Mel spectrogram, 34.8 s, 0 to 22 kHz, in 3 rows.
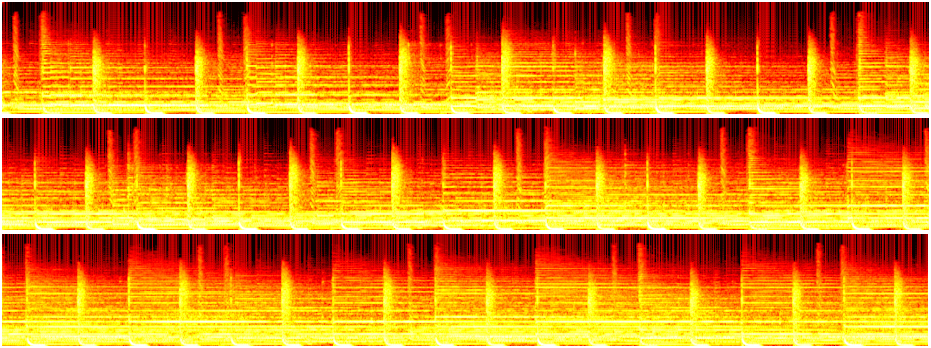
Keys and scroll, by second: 6.0 ctrl+z.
